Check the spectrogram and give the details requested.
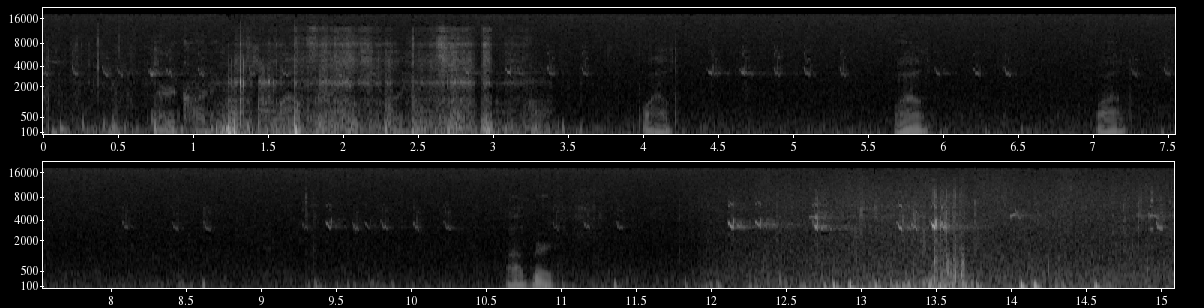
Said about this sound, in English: There's a wild bird still here.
